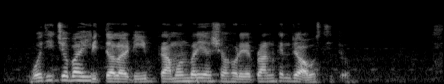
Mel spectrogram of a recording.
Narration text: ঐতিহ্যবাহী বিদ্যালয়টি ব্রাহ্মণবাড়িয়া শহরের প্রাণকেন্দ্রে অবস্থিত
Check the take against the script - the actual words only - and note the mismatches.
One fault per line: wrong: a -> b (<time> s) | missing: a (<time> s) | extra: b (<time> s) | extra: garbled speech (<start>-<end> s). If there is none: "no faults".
no faults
